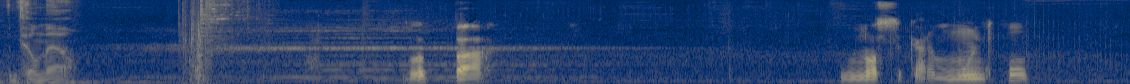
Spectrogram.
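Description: A young man speaks in a low, calm voice.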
